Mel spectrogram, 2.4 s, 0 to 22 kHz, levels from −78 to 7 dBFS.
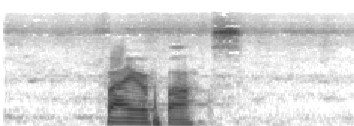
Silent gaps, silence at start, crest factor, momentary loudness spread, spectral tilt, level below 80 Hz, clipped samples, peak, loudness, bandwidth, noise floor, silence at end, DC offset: none; 0.05 s; 18 dB; 23 LU; -3 dB/octave; -54 dBFS; under 0.1%; 0 dBFS; -15 LUFS; 15 kHz; -39 dBFS; 0.1 s; under 0.1%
